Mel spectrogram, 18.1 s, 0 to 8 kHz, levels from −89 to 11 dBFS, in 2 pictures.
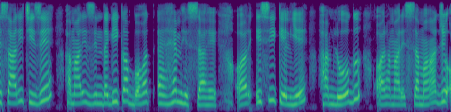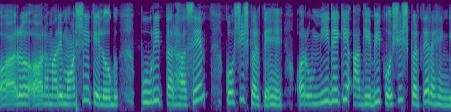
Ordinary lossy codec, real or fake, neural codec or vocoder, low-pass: none; real; none; 7.2 kHz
